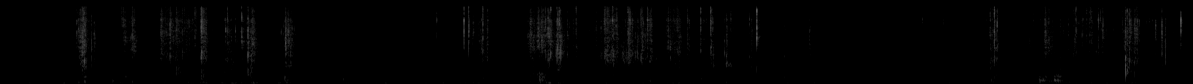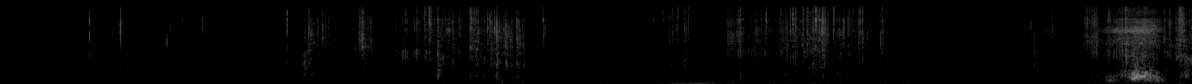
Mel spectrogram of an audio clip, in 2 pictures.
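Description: Thin clear plastic sachets of round diamond-painting drills crinkling as they are handled, in about six short bursts of a second or two with quiet gaps between.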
